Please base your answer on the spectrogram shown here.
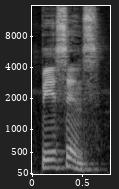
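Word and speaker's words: patience: पेशेंस का मतलब श देखिए यहां पे टी को हम स की तरह पढ़ते हैं ना हैव पेशेंस ऐसे बोलेंगे हैव पेशेंस ओके पेशेंस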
